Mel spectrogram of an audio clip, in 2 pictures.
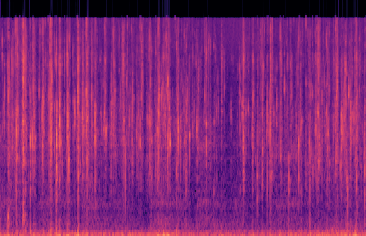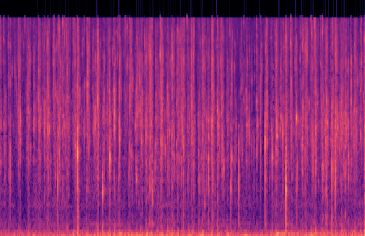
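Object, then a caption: Plastic squeeze water bottle. Long-nailed fingers tap and squeeze a hollow white plastic sports squeeze bottle with an orange cap, held in the hands close to the mic. The result is a steady stream of quick, quiet, crisp clicks and crinkly plastic squeezes over a low hum.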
